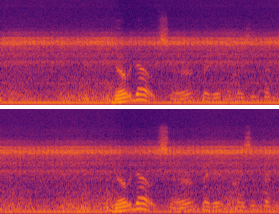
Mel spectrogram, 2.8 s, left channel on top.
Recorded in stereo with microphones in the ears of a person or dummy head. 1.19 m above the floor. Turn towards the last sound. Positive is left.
turn(degrees=-20)  # may be behind; listen again after turning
